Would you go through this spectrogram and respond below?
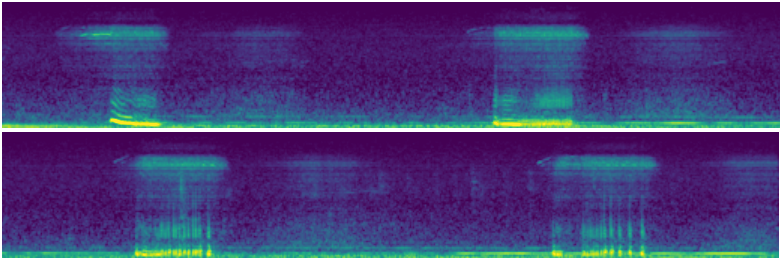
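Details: Old FIV-positive cat Butcher, whose snoring returns when nasal medication stops, asleep indoors; four short wheezy snores come every four seconds or so, each a brief rasping rattle with a hiss, faint low hum between.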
